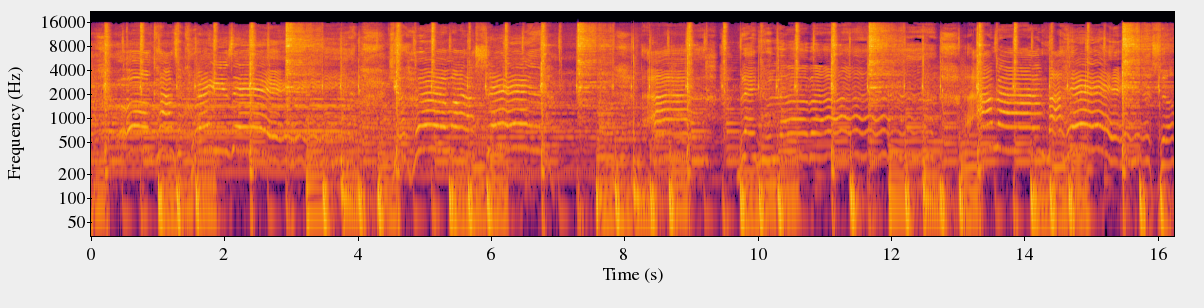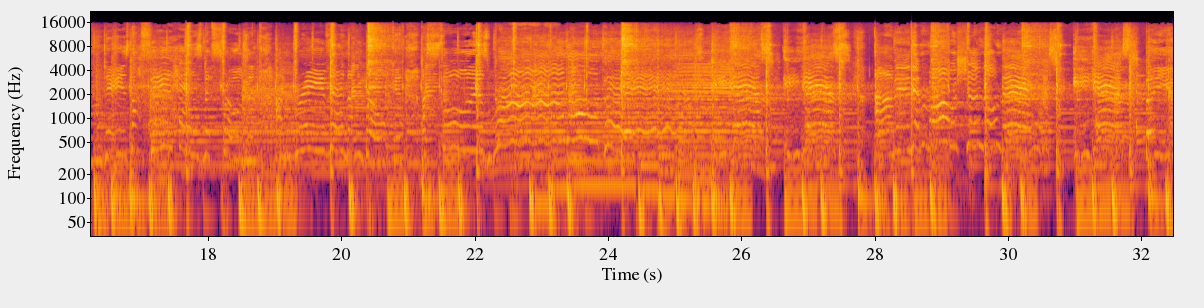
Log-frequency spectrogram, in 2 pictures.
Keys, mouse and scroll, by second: 4.4 ctrl+s, 4.8 Tab, 6.1 KP_0, 6.8-8.5 scroll up 5, 8.5 scroll down 1, 9.6-11.2 scroll up 3, 11.2-12.8 drag, 12.8 KP_0, 14.6-15.4 scroll down 4, 15.4 click, 15.9-17.4 scroll up 4, 17.4-19.0 scroll down 3, 19.0-23.8 drag, 24.5-27.5 drag, 27.6-31.0 drag, 31.5-31.9 scroll down 1, 32.2-32.4 drag.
